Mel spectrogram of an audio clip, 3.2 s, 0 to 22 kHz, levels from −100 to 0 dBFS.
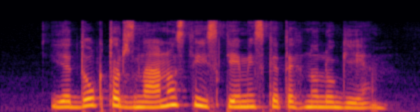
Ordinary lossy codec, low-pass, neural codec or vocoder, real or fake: none; 9.9 kHz; vocoder, 44.1 kHz, 128 mel bands, Pupu-Vocoder; fake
